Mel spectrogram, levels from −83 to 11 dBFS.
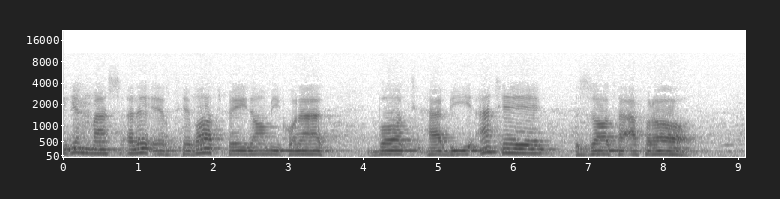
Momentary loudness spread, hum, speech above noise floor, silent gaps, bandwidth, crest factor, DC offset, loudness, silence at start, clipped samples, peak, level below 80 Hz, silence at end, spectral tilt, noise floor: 16 LU; none; 20 dB; none; 10 kHz; 16 dB; under 0.1%; -23 LUFS; 0 s; under 0.1%; -8 dBFS; -50 dBFS; 0 s; -9.5 dB/octave; -42 dBFS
